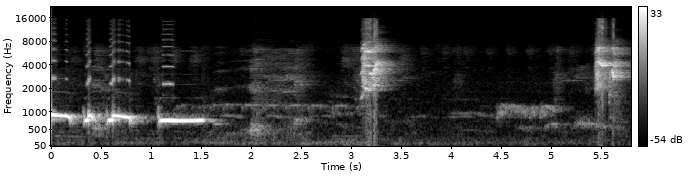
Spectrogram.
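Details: Zebra dove of the Bangkok type, recorded by phone in Wiradesa, Central Java, singing to stimulate silent doves: two clipped notes and a long coo open the clip, then quieter notes and two sharp hissing bursts.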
